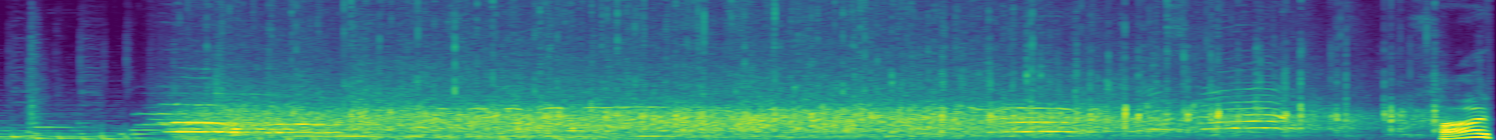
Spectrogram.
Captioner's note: applause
